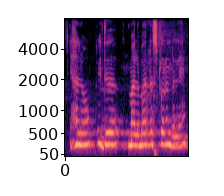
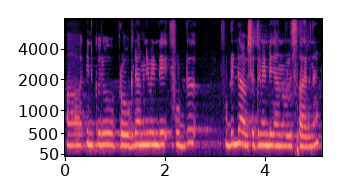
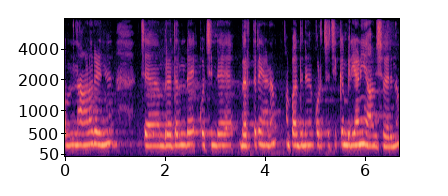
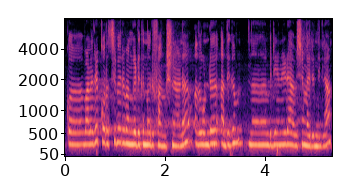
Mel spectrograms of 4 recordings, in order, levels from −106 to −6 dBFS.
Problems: none marked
